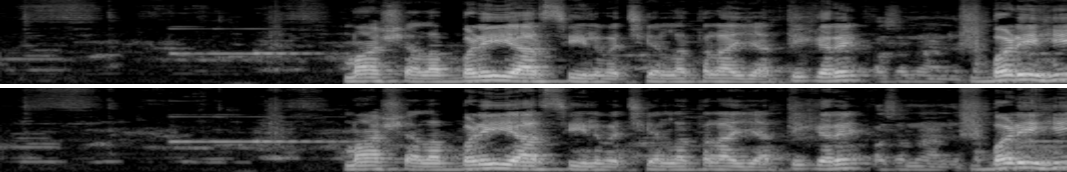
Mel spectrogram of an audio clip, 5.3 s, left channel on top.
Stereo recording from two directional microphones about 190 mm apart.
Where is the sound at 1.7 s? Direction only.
30° left (ahead or behind).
